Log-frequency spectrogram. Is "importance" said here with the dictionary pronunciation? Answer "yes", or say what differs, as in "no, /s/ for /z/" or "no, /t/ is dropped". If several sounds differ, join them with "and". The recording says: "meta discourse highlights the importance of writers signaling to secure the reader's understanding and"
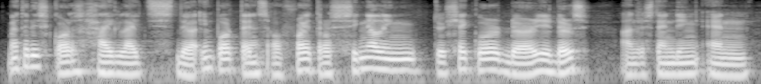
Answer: yes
